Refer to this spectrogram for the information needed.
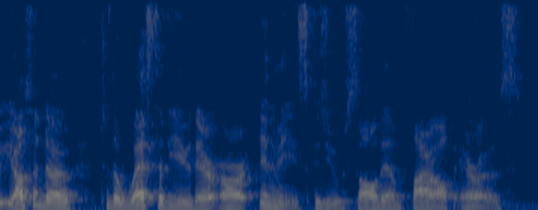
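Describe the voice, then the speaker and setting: A man's voice against a quiet background. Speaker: tabletop game master. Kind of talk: tabletop role-play session.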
